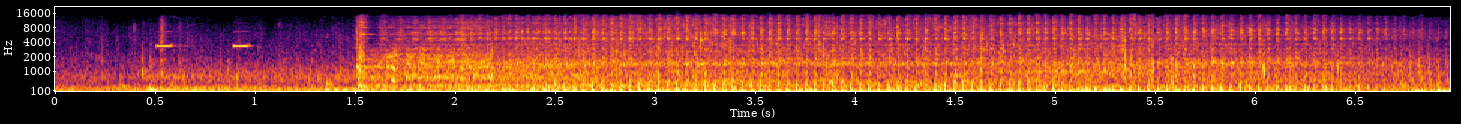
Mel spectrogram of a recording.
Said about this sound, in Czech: nasedáme do motorového člunu.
